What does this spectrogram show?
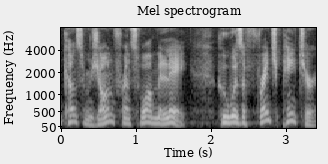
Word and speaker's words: Millet: comes from August Millet now I'm going to be pronouncing his name mle because he was a French fur Trader and that's likely how it was pronounced he was a fur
